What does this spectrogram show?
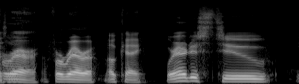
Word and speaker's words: Ferrer: Miguel Ferrer.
